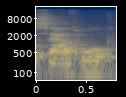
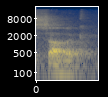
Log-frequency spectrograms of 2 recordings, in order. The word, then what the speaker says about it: Southwark: Most people call it Southwark because that's the way it's spelled, but most people in London, it's Southwark and that area.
